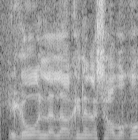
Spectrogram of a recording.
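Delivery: sharp, fast and high, accusing; quick accusing challenge; suspicious confrontation. Acted. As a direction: demand it like a jealous husband. Jealous husband confronts suspected rival.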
